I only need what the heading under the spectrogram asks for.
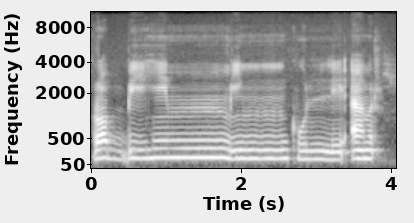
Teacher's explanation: min kullida nun kafga yo'liqqanligi uchun ixfo bo'lyapti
